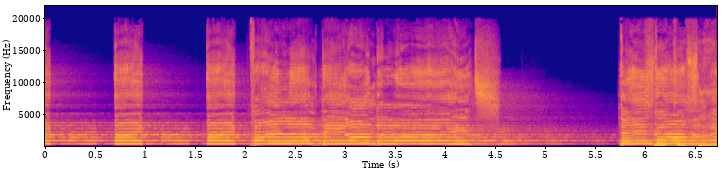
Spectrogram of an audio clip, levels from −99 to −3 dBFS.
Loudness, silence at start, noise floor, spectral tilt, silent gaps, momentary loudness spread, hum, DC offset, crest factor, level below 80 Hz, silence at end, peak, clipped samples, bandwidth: -16 LUFS; 0 s; -39 dBFS; -1.5 dB/octave; none; 13 LU; none; under 0.1%; 16 dB; -60 dBFS; 0 s; -2 dBFS; under 0.1%; over 20 kHz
